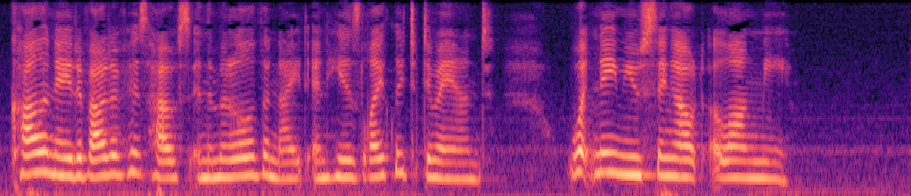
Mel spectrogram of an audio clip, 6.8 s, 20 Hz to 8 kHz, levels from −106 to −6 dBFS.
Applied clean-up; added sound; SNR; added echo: none; none; none; none.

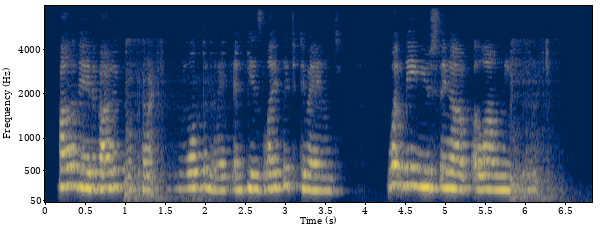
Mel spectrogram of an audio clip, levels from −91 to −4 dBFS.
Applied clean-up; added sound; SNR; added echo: neural mask model DeepFilterNet 3.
